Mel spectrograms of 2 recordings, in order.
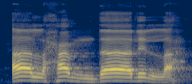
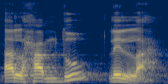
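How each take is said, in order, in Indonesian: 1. Huruf d memakai a dan huruf l memakai i. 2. Huruf d memakai u dan huruf l memakai i. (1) "alhamda bi fathid dali, dengan fathahnya dal" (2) "Ini yang disepakati"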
